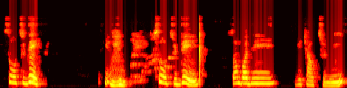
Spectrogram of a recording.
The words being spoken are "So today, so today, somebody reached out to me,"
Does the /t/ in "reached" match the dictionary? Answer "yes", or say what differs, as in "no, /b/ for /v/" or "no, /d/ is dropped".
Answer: no, /t/ is dropped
